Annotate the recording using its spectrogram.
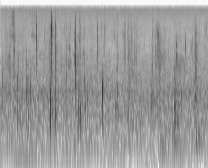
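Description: Footsteps of two people walking on a paved surface: irregular steps a few times a second, the loudest about a second in.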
